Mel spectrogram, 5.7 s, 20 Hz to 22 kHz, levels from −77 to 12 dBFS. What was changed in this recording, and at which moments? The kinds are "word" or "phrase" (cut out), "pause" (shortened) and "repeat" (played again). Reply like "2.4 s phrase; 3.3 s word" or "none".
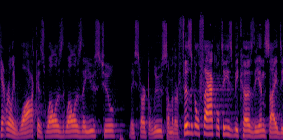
1.3 s repeat; 2.5 s pause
